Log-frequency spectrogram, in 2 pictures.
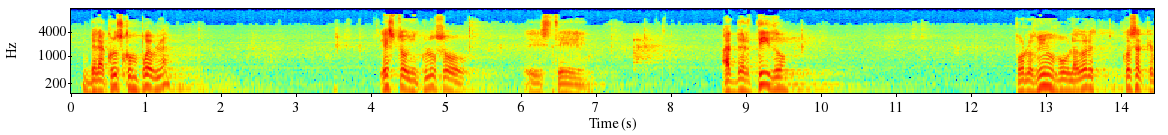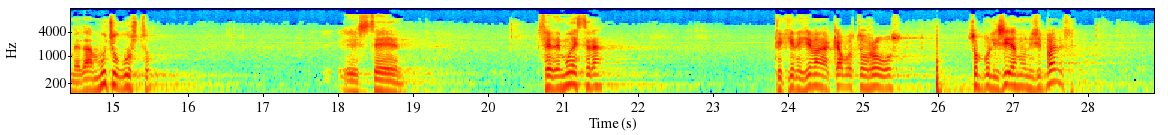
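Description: An elderly man speaks slowly and deliberately into a microphone, in short phrases with long pauses.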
